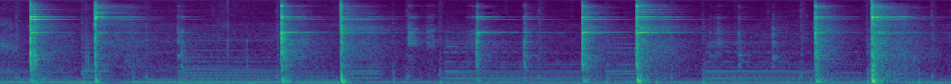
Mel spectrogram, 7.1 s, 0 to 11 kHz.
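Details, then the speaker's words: 1995 Land Rover Defender 110 300Tdi front hub rebuild after a collapsed wheel bearing: sharp, ringing hammer blows about once a second driving in the bearing race; the note changes and brightens as it bottoms out, fully seated. "Look, yep, we're literally within 10-20 thou of that mating, and when it does, what you'll hear is like a loud, it'll change note."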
